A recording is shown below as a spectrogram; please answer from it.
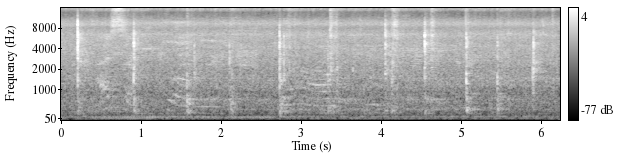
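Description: A cooking utensil clicking lightly against the pan while a seafood and vegetable stir-fry is stirred, roughly two short clicks a second at an uneven pace.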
